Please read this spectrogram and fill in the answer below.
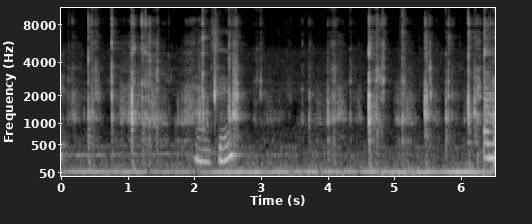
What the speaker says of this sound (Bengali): চামচ দিয়ে মিক্স করে নিতেছি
